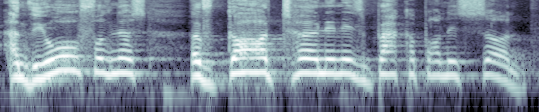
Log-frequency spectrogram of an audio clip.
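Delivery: high, loud preaching over the congregation; fervent preaching. Real, not acted. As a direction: lift the voice and drive it home from the pulpit. Preaching at full force.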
